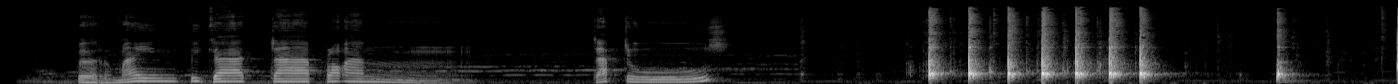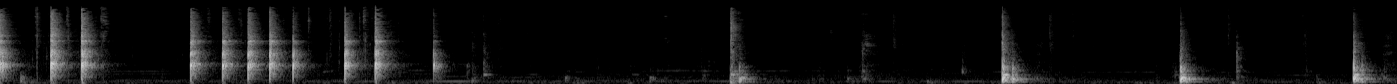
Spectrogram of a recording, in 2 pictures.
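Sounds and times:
wooden mask jaw clacking: 13.9s - 15.1s, 15.9s - 18.5s.

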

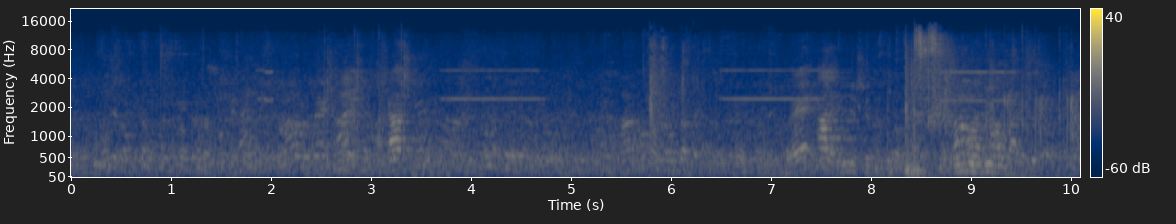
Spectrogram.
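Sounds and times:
people talking in echoing hall: 0.0s - 10.0s.

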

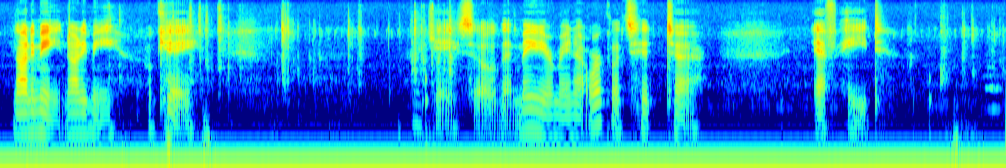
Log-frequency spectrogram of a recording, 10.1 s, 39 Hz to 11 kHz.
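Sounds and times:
keyboard typing: 1.2s - 4.8s, 9.0s - 10.0s.

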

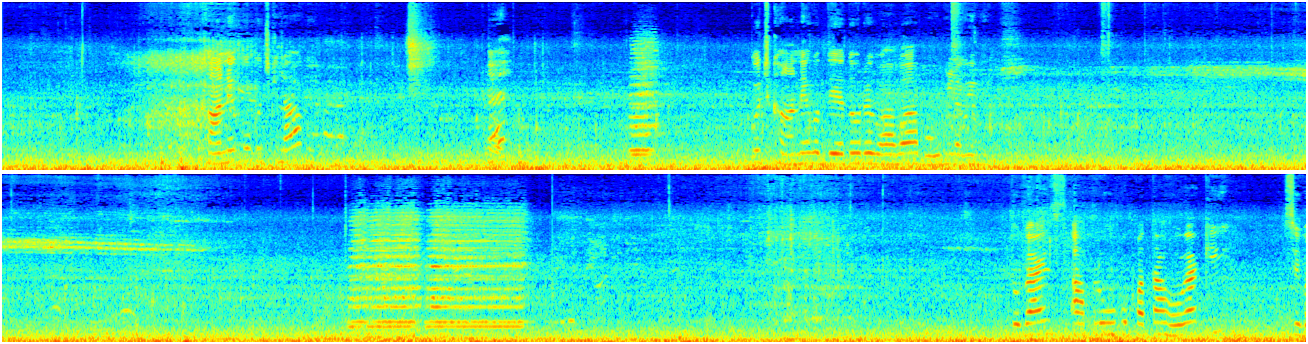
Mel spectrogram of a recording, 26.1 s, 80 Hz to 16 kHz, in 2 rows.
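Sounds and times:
road rumble inside car: 0.0s - 26.0s
vehicle horn honking: 6.3s - 6.7s, 12.2s - 15.2s, 16.5s - 18.4s.

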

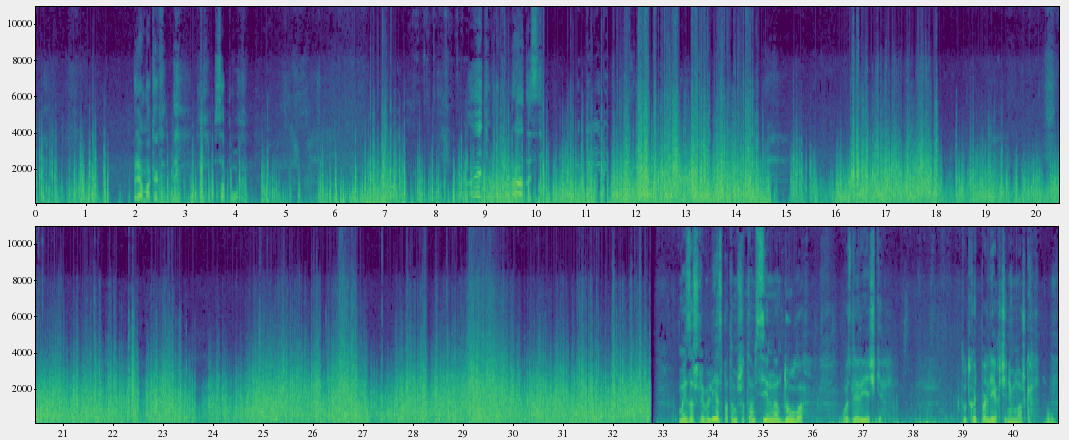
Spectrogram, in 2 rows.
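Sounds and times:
strong wind on microphone: 0.0s - 40.9s.

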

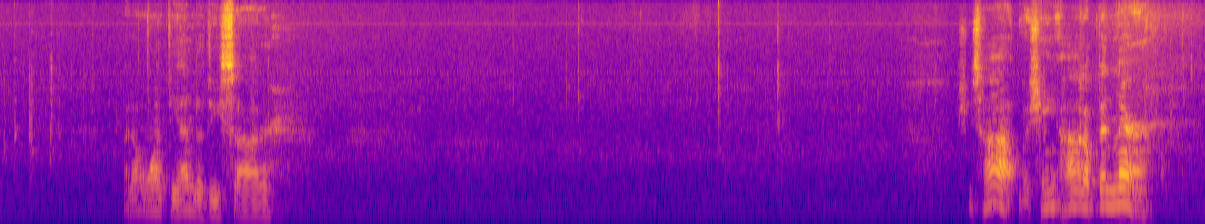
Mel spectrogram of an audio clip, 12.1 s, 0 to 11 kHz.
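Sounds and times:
steady low hum: 0.0s - 12.0s
soldering iron light ticks: 7.1s - 7.9s.

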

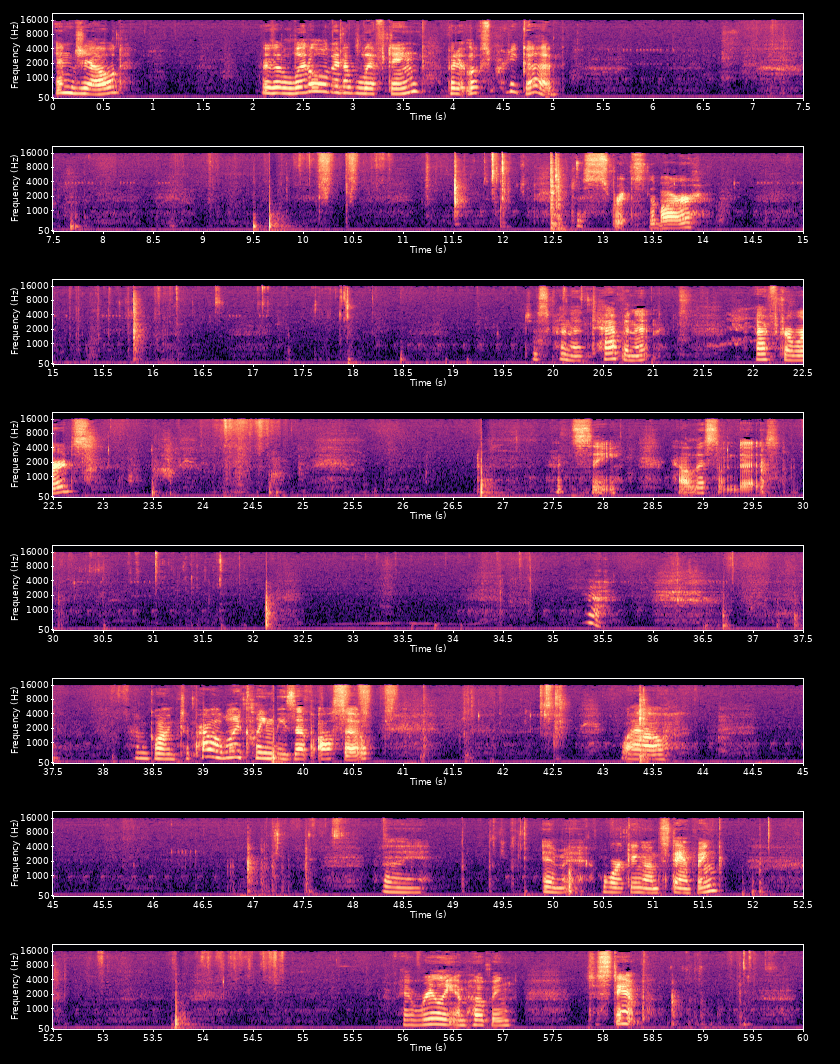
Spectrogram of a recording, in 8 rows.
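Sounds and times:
low hum: 12.2s - 49.0s
soft handling rustle: 23.0s - 26.0s.

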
